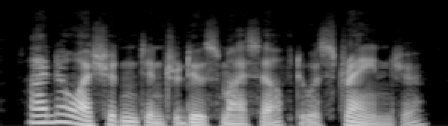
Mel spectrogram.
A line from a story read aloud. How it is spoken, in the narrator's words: she said softly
